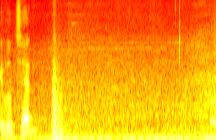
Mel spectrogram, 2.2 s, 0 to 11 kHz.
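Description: A car's front door, a 2001 Toyota Corolla's, swung shut with a single thud about half a second in, over a low steady hum.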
